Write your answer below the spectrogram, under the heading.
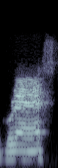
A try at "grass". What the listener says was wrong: গ্রাস গ্রাস কেন, তালব্য কেন? গ্রাস গ্রাস আরে গ্রাস না তো, দন্তস্বর কি? গ্রাস বলছেন কেন? গ্রাস মানে ইউকে তে, ইউএসএ হচ্ছে গ্রাস।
